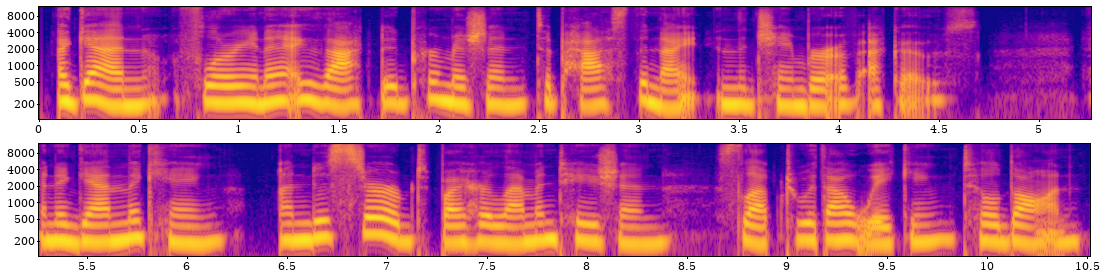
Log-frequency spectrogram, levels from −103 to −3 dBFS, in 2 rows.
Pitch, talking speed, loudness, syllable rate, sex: 205 Hz, 150 wpm, -18 LUFS, 4.8 syllables/s, female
